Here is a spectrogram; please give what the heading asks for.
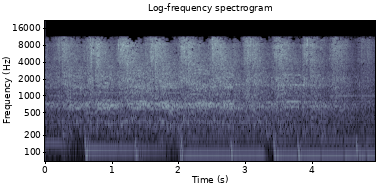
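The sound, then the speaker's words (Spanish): A studio audience cheers and shouts in a loud, continuous crowd roar with no clear pauses, holding level throughout. “Se trajo todo el público, es impresionante”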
